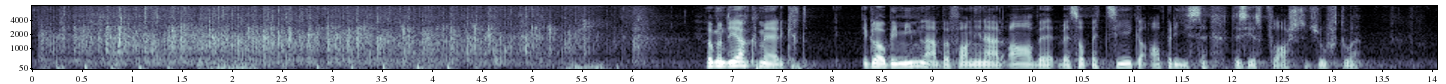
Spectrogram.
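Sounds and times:
crowd applauding: 0:00.0 - 0:06.2
speech: 0:06.8 - 0:13.4.

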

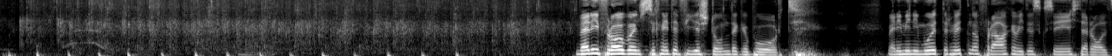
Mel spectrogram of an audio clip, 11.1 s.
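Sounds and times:
audience applause: 0:00.0 - 0:05.8
laughter: 0:02.2 - 0:03.0
speech: 0:05.8 - 0:08.3, 0:08.9 - 0:11.1.

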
